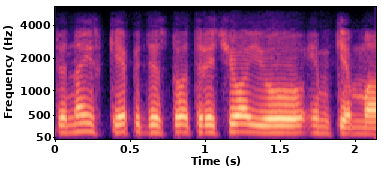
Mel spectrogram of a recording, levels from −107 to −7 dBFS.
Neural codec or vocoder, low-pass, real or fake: codec, 16 kHz in and 24 kHz out, 1 kbps, XY-Tokenizer; 5.4 kHz; fake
